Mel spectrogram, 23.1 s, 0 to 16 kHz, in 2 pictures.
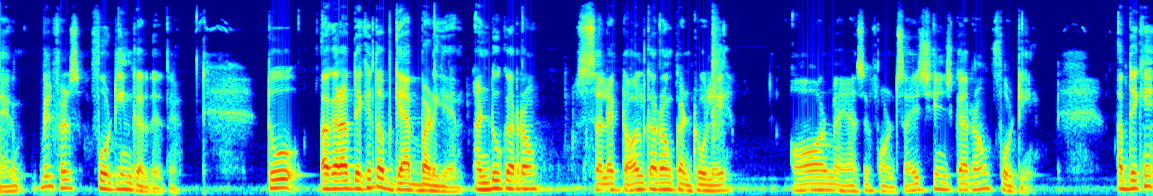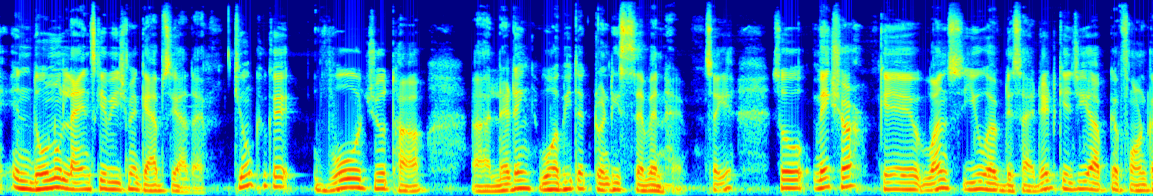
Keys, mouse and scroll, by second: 4.3 ctrl+z, 8.0 click, 18.9-20.8 drag.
